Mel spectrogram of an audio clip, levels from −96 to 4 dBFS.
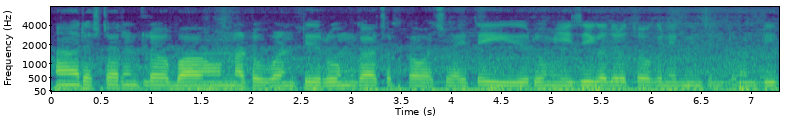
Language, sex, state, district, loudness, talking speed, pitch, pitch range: Telugu, male, Andhra Pradesh, Anantapur, -19 LUFS, 115 wpm, 120 Hz, 115-120 Hz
